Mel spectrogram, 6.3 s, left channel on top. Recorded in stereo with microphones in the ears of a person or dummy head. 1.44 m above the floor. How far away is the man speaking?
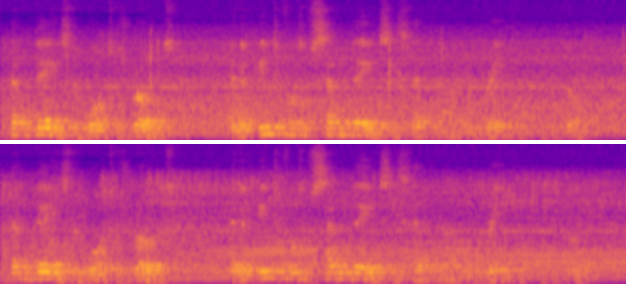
About 0.5 m.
